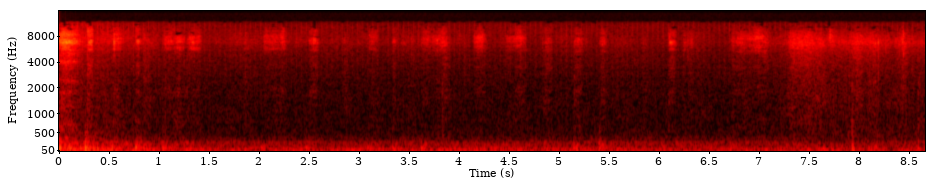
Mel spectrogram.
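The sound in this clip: Faint scratching of a pen or chalk as an equation is written out by hand. The texture is continuous and low in level, with soft strokes running steadily throughout.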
